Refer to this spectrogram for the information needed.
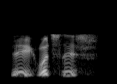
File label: Voices Loot Spotted Male Old; rebel cops 2019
